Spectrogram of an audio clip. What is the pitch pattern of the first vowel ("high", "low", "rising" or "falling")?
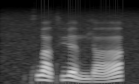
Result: falling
